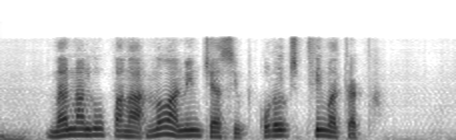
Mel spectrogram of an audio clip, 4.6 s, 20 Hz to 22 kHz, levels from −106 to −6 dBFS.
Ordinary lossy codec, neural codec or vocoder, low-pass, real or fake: AAC, 64 kbps; codec, 16 kHz, 0.5 kbps, FreqCodec, larger model; 7.2 kHz; fake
